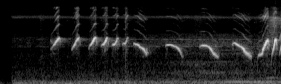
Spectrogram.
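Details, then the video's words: White-rumped shama lure song (pancingan) meant to spark other shamas into singing: quick clipped chirps, then loud downslurred whistles repeated about every half second, ending in a sharp burst of high notes. "LANGSUNG CEPAT NYAMBER TAK TAHAN DIAM MURAI MENDENGAR PANCINGAN INI"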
